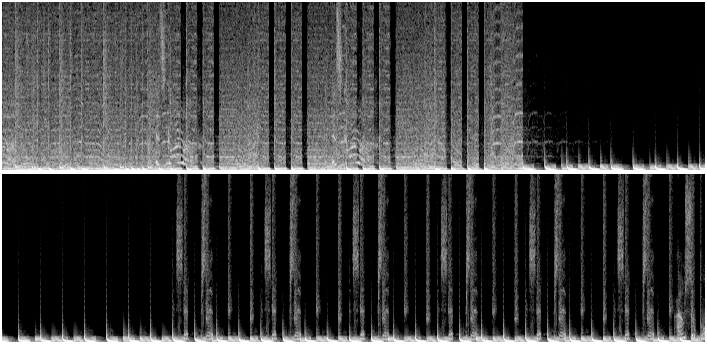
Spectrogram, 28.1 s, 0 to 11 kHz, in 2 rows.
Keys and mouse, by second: 5.4 click, 6.7 ctrl+s, 7.2 z, 8.0 click, 8.8 shift+drag, 9.9 shift+drag, 11.7-12.6 right drag, 12.6 click, 13.9 shift+click, 14.5 shift+click, 15.0 z, 17.9-19.4 drag, 23.3-24.8 drag, 27.6 click.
